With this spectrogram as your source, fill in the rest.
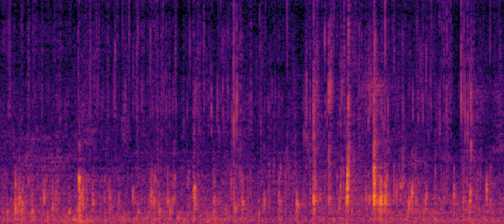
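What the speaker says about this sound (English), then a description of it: "let's see if she's up to a boil. Oh yeah." Jambalaya liquid for a Louisiana Cajun jambalaya comes up to a boil in a pot, a steady low bubbling hiss with scattered pops and gurgles, close by and fairly quiet, with no talking.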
